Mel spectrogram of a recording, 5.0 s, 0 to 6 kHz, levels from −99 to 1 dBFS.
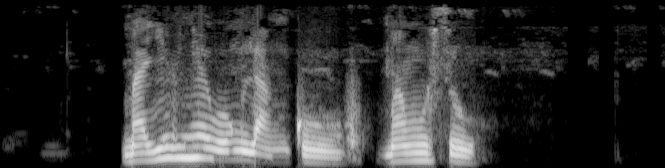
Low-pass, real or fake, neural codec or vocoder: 5.4 kHz; real; none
